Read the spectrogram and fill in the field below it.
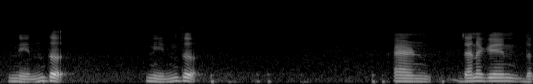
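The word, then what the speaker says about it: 你: So normally in Chinese, the same kind of expression is used as nin, nin, and in Urdu we call it aap, aap.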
